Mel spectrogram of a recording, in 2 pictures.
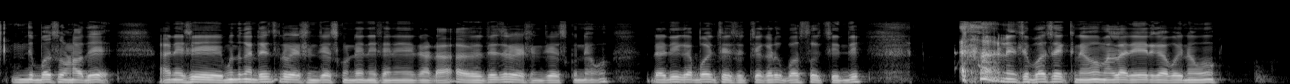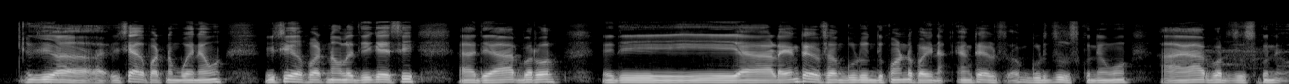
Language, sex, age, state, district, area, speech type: Telugu, male, 60+, Andhra Pradesh, Sri Balaji, urban, spontaneous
